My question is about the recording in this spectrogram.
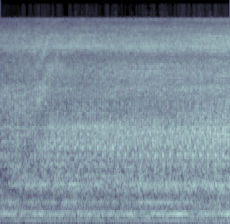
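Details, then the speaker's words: Maruti WagonR engine idling with the bonnet open, checking for front belt noise; even steady idle, no chirp or squeal, belt drive running clean. "तो आपने देखा कोई extra belt की आवाज नहीं आ रही है।"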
